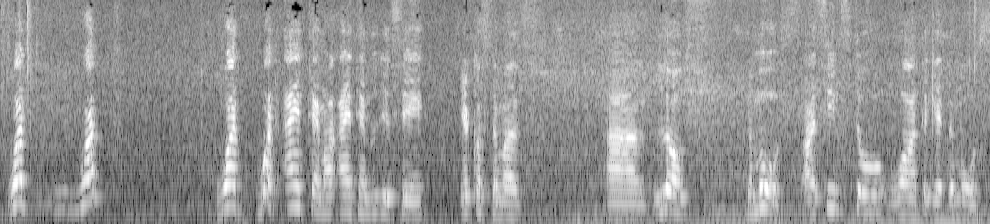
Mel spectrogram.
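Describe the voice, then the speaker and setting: An enthusiastic Jamaican man hosts a casual interview. His pitch moves in a lively way and he doubles up his phrases. There is some light noise around him, as in a small shop by a street. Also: unhurried. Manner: enthusiastic, repeats words and phrases. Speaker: vlog host and interviewer. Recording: noisy handheld on-location recording, traffic hum.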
